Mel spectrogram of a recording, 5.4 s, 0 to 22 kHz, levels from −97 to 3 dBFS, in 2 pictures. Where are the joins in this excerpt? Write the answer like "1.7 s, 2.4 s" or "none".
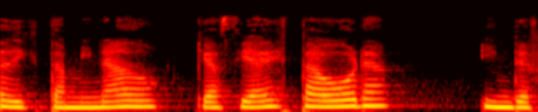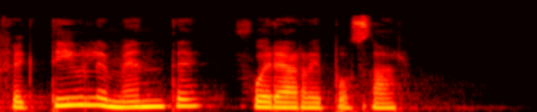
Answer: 3.8 s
